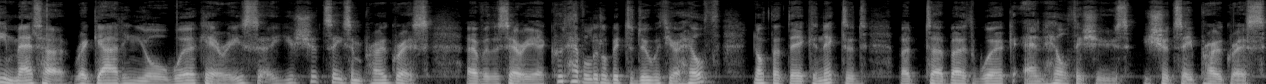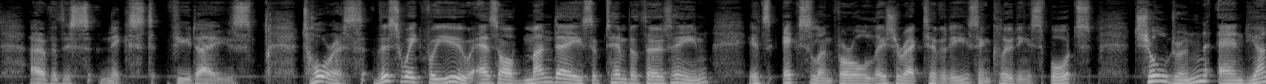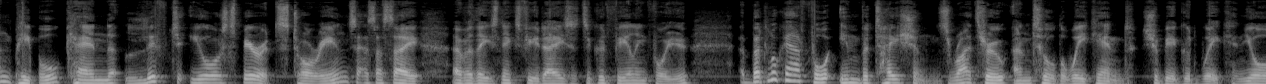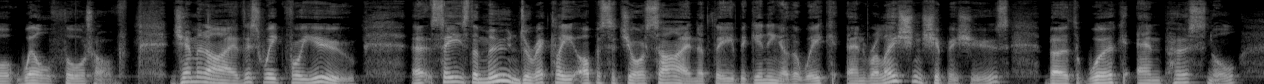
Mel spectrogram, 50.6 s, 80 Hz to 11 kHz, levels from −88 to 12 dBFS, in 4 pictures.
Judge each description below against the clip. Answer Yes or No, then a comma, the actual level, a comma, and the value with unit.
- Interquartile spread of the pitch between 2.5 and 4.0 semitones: No, average, 4.8 semitones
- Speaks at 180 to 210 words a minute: No, average, 155 wpm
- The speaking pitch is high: No, low, 120 Hz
